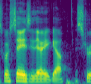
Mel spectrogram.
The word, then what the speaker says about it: Scorsese: Scorsese. Scorsese.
